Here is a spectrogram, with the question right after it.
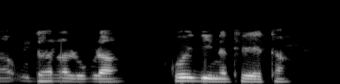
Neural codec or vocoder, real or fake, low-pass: none; real; 5.4 kHz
